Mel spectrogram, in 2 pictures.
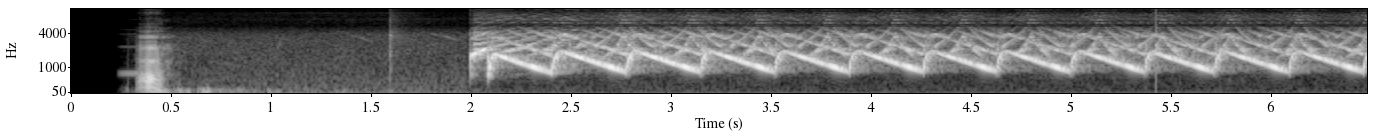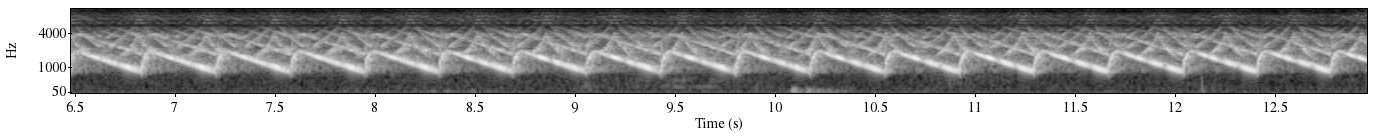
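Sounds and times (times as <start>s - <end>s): electronic alarm siren whooping: 2.0s - 12.9s.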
